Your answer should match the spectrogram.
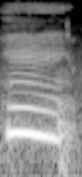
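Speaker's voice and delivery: ordinary talk, nothing marked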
